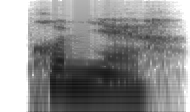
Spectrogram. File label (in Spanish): "premiere", frances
